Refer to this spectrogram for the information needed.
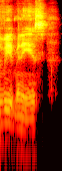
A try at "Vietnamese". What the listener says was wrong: All right, you switched the N and the M in Vietnam, but to respond, you said Vietnamese. All right, you got to switch the letters there.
